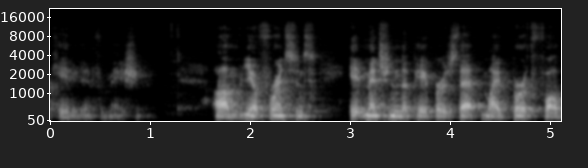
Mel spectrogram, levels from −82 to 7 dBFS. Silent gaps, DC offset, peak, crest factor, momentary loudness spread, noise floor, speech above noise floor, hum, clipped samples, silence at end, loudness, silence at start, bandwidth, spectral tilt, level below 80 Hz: none; under 0.1%; -6 dBFS; 20 dB; 16 LU; -58 dBFS; 33 dB; none; under 0.1%; 0 s; -25 LUFS; 0 s; 13 kHz; -6.5 dB/octave; -64 dBFS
